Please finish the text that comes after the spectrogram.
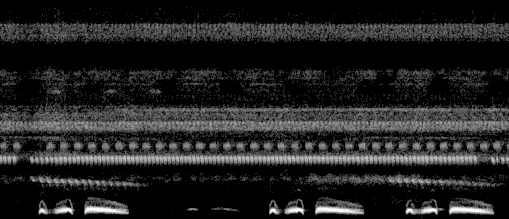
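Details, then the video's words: Lure song of a zebra dove recorded in the afternoon: three phrases of brief rising coos ending in a long trilled downward coo, with faint soft notes between and a thin high insect whine throughout. "SUARA BURUNG TEKUKUR MANGGUNG DI SORE HARI"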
